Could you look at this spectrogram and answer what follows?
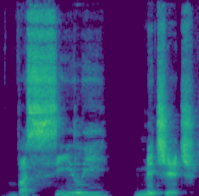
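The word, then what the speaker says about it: Vasilije Mićić: Vasilije Micic, I believe is how you pronounce it.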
